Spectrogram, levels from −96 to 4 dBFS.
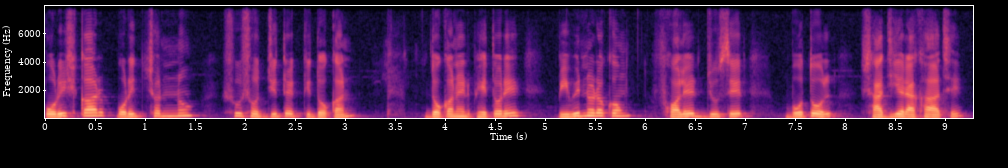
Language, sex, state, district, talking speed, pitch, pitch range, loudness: Bengali, male, West Bengal, Darjeeling, 95 wpm, 175 Hz, 155-195 Hz, -16 LUFS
